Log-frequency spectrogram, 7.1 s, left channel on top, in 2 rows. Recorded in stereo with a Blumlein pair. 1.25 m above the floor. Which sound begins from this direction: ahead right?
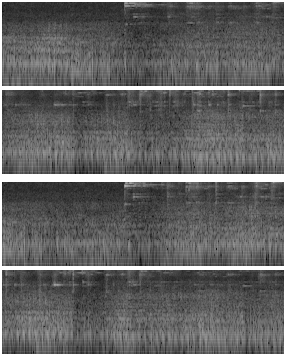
Keys jangling, at 1.5 s.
